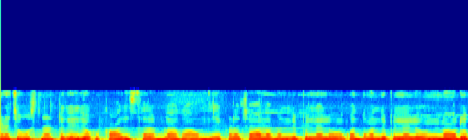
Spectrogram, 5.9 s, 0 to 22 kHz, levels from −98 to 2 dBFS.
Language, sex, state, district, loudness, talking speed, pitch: Telugu, female, Andhra Pradesh, Visakhapatnam, -14 LUFS, 145 wpm, 275 Hz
